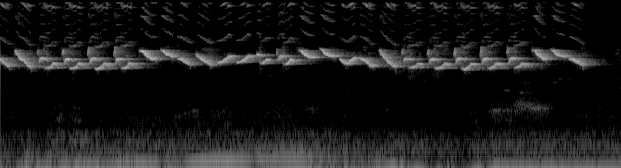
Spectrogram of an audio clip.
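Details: Ten-month-old captive-bred chestnut-bellied seed finch, the brown form known in Brazil as curió, singing the encanto style: a long, fast string of sliding whistled notes about three per second, over a low steady hum.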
